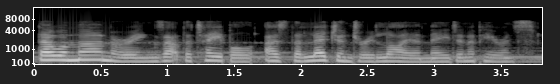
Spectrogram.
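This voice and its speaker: A woman's voice: mid-range voice, brisk, dark tone, lo-fi sound. A woman reading as a podfic storyteller. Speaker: podfic narrator. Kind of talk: scripted story narration. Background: faint music.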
